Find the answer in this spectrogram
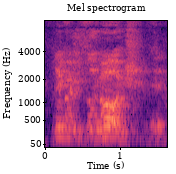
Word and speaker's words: Limoges: And so here's Limoges is how you say it.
